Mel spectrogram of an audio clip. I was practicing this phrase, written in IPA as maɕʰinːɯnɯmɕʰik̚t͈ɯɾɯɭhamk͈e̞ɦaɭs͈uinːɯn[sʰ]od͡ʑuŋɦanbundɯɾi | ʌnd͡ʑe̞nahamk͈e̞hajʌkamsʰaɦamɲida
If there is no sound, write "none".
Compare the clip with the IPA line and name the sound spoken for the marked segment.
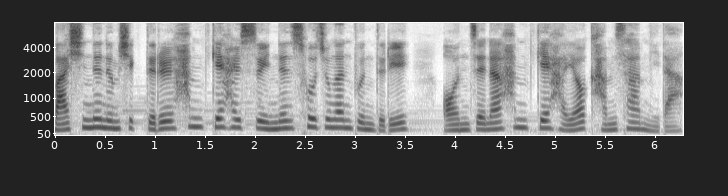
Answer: sʰ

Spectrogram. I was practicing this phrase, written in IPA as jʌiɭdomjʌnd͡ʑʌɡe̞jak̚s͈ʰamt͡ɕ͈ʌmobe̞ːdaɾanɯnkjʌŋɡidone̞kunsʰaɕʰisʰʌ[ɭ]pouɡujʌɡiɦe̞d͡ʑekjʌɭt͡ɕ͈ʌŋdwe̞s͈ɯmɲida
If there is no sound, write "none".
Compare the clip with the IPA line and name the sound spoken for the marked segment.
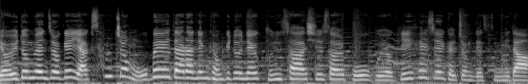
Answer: ɭ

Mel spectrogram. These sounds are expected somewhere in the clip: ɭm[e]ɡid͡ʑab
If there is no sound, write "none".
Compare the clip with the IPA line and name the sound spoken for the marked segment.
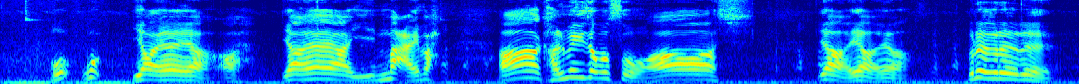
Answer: e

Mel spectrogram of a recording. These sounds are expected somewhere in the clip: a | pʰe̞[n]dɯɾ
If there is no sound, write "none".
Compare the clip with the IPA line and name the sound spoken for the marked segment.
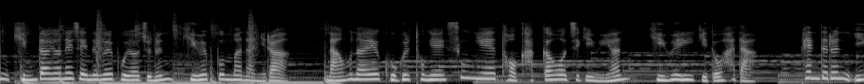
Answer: n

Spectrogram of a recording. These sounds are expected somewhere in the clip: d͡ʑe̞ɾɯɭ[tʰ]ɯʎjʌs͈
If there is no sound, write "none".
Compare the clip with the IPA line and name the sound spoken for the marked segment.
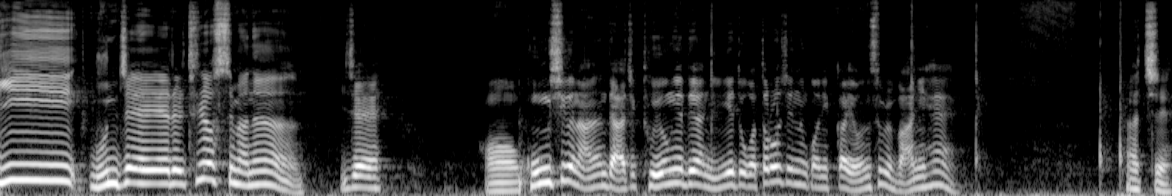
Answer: tʰ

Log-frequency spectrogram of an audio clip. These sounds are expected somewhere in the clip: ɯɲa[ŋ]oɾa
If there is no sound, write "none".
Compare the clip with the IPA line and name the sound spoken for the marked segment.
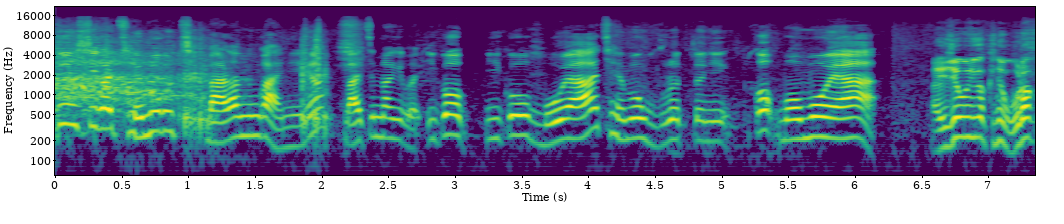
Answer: ŋ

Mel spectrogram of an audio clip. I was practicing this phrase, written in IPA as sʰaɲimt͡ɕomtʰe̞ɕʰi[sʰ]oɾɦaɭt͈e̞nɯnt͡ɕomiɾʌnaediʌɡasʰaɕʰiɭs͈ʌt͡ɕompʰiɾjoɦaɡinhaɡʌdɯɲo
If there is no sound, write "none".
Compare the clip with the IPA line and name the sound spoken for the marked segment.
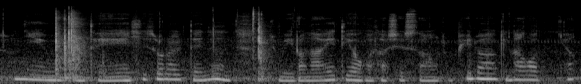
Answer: sʰ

